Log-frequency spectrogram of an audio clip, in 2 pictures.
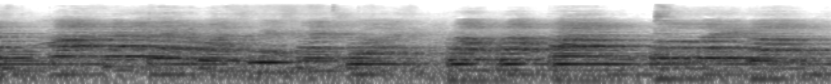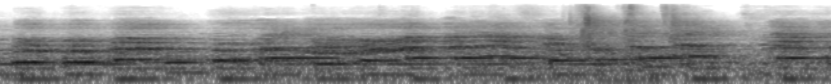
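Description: Children's choir singing in unison with piano accompaniment, the voices holding long sung notes.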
